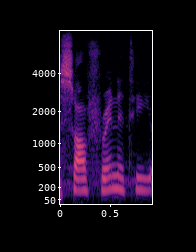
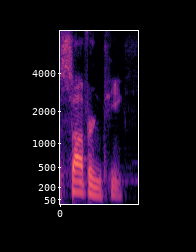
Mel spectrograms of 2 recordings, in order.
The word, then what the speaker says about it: sovereignty: Sovereign, the sovereignity of America. How do you say that? Yeah, the sovereignty.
